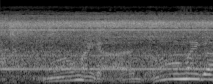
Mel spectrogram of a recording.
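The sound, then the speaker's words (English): A vacuum cleaner, grabbed by a woman as a weapon against a bee, runs with a constant, loud whirring roar and a steady high-pitched whine, while a person's voice talks over the noise throughout. “She grabs the nearest weapon she has, the vacuum.”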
